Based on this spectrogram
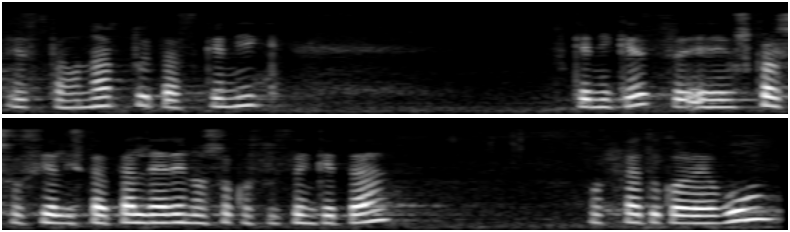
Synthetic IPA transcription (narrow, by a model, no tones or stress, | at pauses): e̞st̪ao̞naɾt̪ue̞t̪askeni | ske̞nike̞sewskalso̞sialist̪at̪ald̪eaɾe̞no̞so̞ko̞suse̞ŋke̞t̪a | oskat̪uko̞ðeɣ̞u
